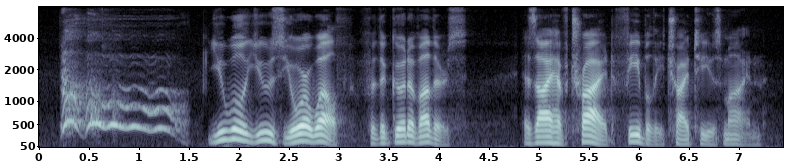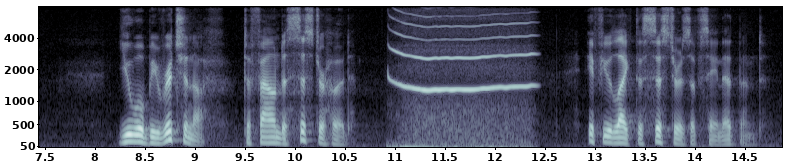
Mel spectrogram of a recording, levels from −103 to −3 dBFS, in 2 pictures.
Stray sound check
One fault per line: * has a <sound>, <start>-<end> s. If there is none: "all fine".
* has a bark, 0.2-1.5 s
* has a squeak, 10.9-12.5 s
